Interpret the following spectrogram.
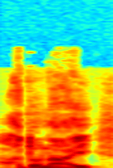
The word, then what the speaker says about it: Adonai: hebreo evet significa siervo Adonai es la palabra con que los judíos hoy digamos pronuncian el nombre divino que nuestros amigos evangélicos pronuncian Jehová un rabino pronuncia adonay para no poner en sus labios el nombre impronunciable de Dios el Ever adonay el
